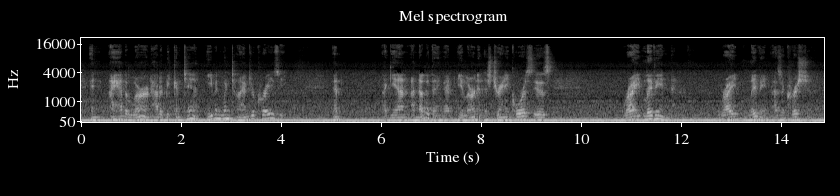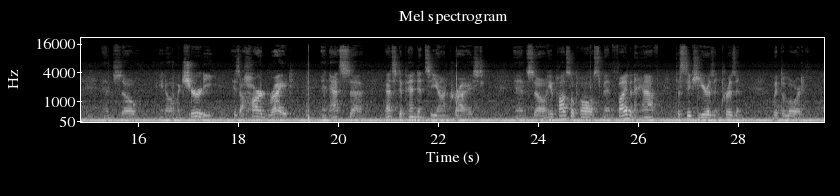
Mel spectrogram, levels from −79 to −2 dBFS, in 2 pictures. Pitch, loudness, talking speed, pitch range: 120 Hz, -27 LUFS, 135 wpm, 115-125 Hz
